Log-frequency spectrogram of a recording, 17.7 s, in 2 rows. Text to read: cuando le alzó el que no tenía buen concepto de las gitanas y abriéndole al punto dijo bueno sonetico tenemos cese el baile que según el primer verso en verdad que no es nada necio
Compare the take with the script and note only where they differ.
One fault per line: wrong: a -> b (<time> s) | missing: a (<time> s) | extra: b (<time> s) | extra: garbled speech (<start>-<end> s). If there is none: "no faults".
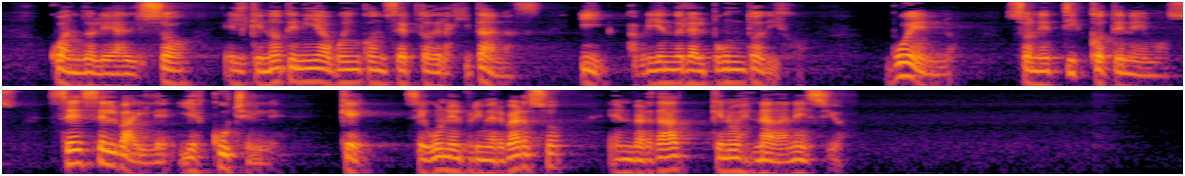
extra: y escúchenle (10.2 s)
